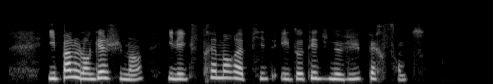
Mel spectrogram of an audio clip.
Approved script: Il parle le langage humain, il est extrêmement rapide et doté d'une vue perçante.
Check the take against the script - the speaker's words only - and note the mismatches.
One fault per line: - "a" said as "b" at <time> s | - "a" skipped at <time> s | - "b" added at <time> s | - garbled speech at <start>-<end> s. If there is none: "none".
none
